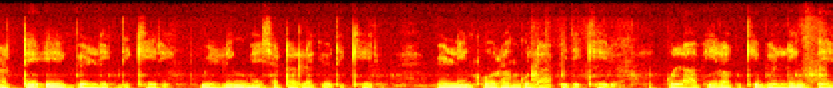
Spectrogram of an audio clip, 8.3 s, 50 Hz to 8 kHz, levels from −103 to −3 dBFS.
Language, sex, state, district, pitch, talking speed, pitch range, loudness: Rajasthani, female, Rajasthan, Churu, 160 Hz, 145 wpm, 150-175 Hz, -20 LUFS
